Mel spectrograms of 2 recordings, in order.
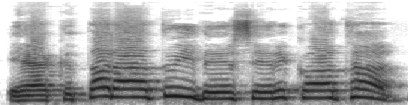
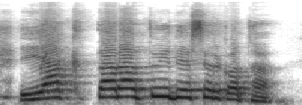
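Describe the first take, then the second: First: এক said slowly with a wide open æ, like "অ্যাক"; teacher confirms the right sound to students; open e demo. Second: এক said with a closed e, like "এক" as written; slow, a tight "এক", lips spread; teacher offers the wrong reading for contrast; closed e demo. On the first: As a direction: draw out এক as "অ্যাক", mouth open. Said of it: "তাই না?". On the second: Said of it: "নাকি". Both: Shown as a demonstration.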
